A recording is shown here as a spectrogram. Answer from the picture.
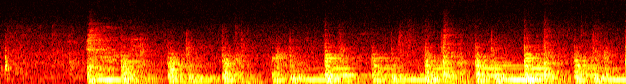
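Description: Acoustic folk band starting a song about a second in: plucked strings over double bass in a steady rhythm of about two strokes a second, with accordion.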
